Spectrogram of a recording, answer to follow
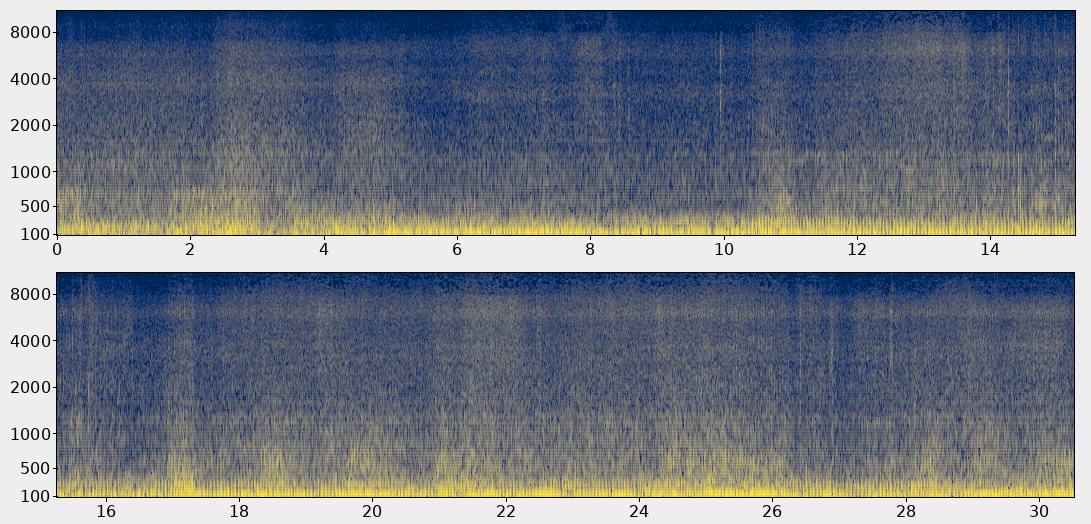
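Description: ATV engine running unevenly over the muddy trail, then holding a steady idle from about four seconds in.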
